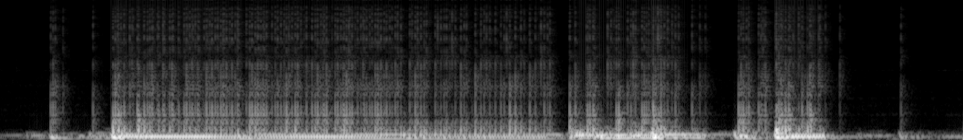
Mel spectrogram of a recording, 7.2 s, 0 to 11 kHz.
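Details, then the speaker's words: Miller and Kreisel MX-125 amplifier with a customer complaint of distorted sound and hum/buzz, after cleaning the pots: deep bass notes sound rough and buzzy and break up in bursts. Bass distortion. "so yeah I definitely got a lot of bass Distortion going on"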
